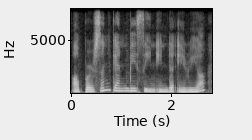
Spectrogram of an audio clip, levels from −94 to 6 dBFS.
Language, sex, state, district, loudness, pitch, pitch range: English, female, Assam, Kamrup Metropolitan, -14 LUFS, 200 Hz, 180-235 Hz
